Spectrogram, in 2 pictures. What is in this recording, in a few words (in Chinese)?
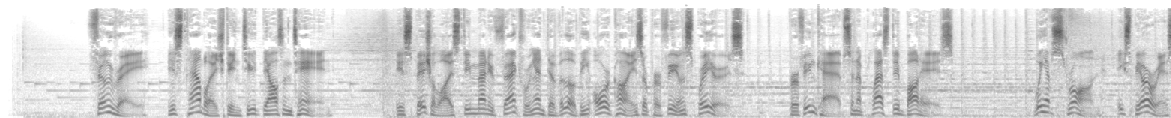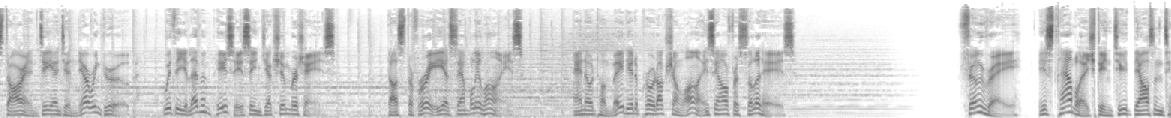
男英 外语 国内英语 科技; 专题丰瑞喷雾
